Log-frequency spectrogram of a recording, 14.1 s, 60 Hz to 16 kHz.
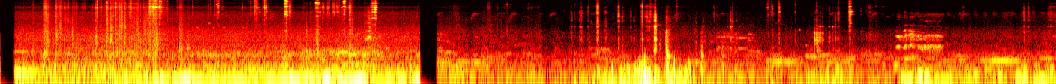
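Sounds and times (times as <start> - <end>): metal tools clinking: 0.7 - 5.2.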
